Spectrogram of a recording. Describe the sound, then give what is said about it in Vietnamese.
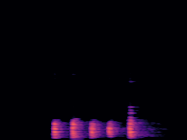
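Knocking on a room door: five firm raps in quick succession, the last coming after a slightly longer pause, then silence. “Rét gõ cửa phòng Madame Lim.”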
